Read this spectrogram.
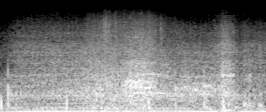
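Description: Tyres skid on gravel.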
